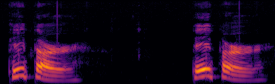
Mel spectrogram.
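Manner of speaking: "پیپر" with ay in the first syllable. Shown as a demonstration. Teacher giving an example of A as ay, "پیپر" said paper. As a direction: model "پیپر" as English paper, each take apart.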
